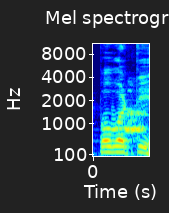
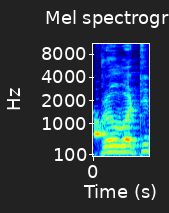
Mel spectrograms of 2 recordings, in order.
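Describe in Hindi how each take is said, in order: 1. पहले अक्षर में R नहीं है: po। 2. पहले अक्षर में R है: pro। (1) "पो है, पोवर्टी है ना" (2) "प्रोवर्टी नहीं है"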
